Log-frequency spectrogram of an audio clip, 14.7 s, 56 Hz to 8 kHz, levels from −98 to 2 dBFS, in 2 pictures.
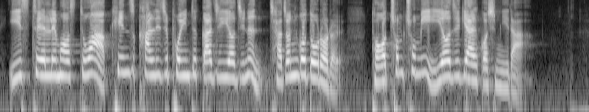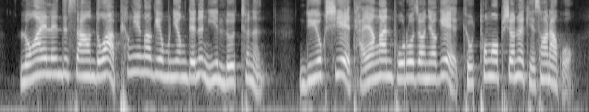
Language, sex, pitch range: Korean, female, 245-290 Hz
